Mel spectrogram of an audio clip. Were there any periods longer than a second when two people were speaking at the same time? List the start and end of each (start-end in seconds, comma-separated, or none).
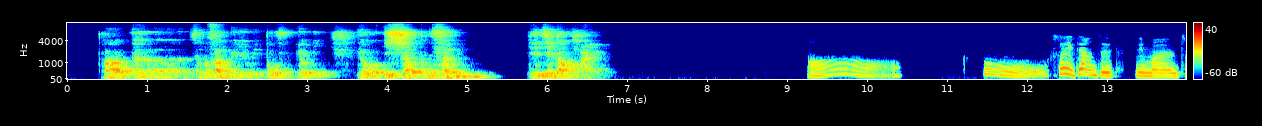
none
